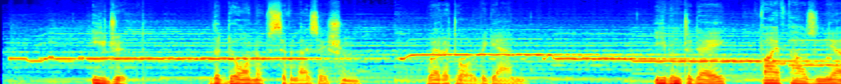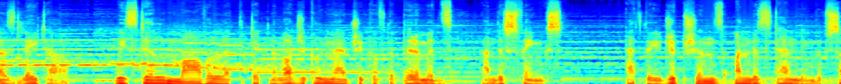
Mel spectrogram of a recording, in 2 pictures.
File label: English Docu, male voice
